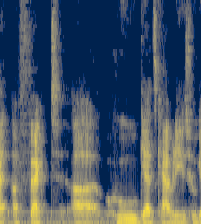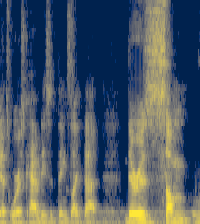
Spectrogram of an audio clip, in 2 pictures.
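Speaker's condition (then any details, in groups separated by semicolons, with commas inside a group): No condition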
